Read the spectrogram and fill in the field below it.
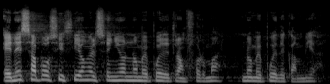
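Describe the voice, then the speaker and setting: A man's voice: a little high, fairly quick, bright, forceful tone. A male pastor, preaching a sermon emphatically and acting out imagined speakers. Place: church hall. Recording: long church hall reverb.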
